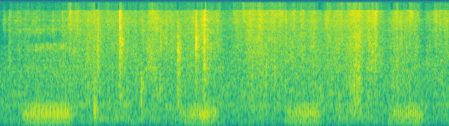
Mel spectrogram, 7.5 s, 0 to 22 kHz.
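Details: Indoor whelping of French Bulldog puppies, three weeks old, born 1/10/25, with mother Boots; four rough, purring snore-breaths repeat every one and a half to two seconds, interspersed with soft clicks and rustles.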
